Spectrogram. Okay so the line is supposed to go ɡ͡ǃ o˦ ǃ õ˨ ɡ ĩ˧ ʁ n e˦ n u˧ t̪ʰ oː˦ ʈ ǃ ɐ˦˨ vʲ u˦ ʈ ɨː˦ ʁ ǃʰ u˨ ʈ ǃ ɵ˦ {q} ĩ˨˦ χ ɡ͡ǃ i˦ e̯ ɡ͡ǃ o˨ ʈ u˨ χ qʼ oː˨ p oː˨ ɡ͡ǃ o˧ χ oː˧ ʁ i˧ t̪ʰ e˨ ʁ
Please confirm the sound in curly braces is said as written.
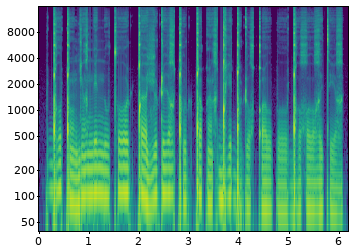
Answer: yes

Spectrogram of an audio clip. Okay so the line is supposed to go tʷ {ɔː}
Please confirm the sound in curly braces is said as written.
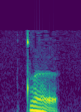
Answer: no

